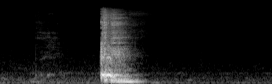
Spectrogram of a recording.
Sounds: Throat clearing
